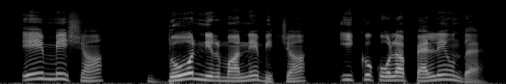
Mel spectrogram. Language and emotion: Dogri, neutral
